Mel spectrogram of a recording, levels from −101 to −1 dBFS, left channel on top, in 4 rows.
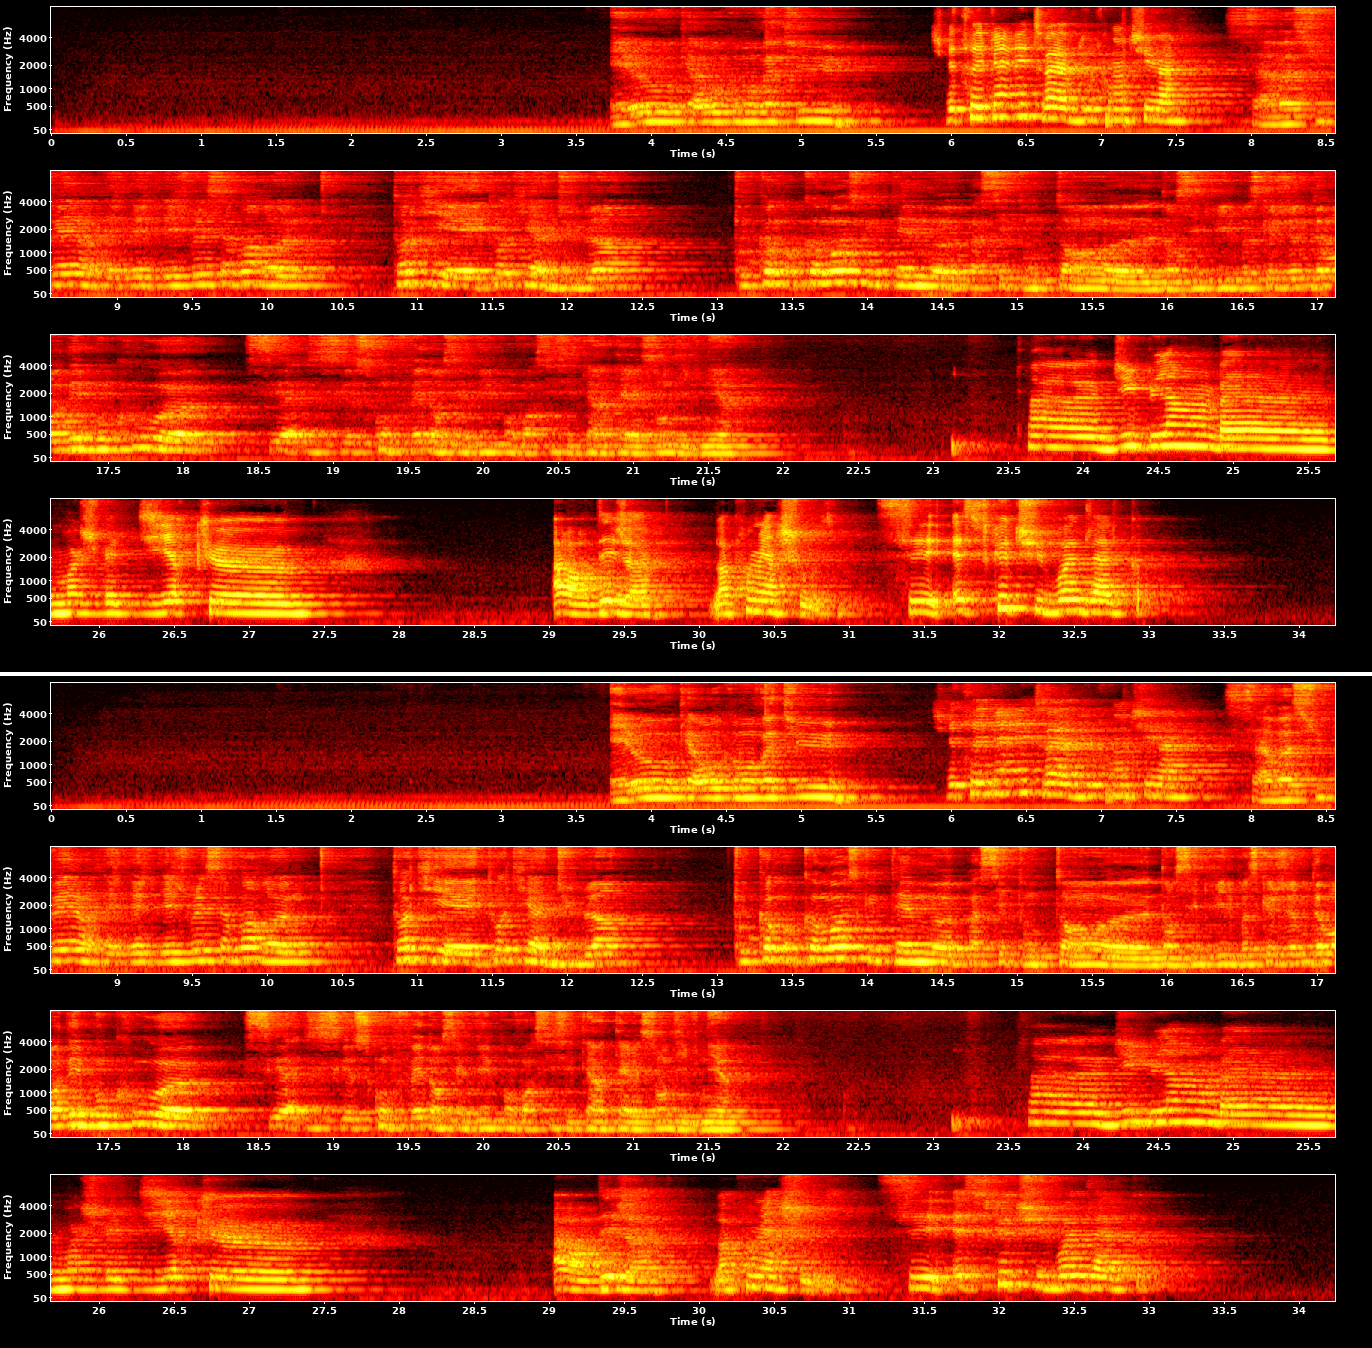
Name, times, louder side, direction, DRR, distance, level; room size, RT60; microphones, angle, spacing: voice 1, 3.7-5.5 7.9-10.5 10.8-12.5 13.1-21.8, right 2 dB, 45° right, 3 dB, 0.4 m, -27 dB
voice 2, 6.0-7.6 23.6-27.8 29.0-29.7 30.1-30.9 31.2-32.9, left 5 dB, 50° left, 6 dB, 0.3 m, -24 dB
6.4 x 2.6 x 2.4 m, 1.1 s
head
